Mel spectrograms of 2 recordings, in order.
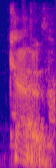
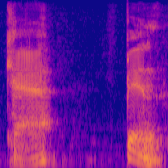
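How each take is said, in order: First: Said in the usual way. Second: "Cabin" with a long gap after the first syllable; "Cabin" slowly pulled into two parts; tapped into syllables. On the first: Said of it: "Repeat it". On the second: Shown as a demonstration. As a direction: say "Cabin" as ca, pause, bin. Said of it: "Tap it out".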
